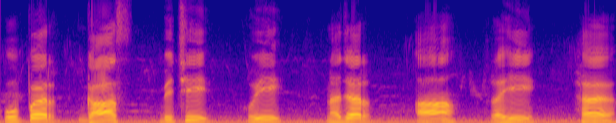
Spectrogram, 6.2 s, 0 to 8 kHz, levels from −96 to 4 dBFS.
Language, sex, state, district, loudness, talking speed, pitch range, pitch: Hindi, male, Rajasthan, Jaipur, -16 LUFS, 80 wpm, 150-200 Hz, 170 Hz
